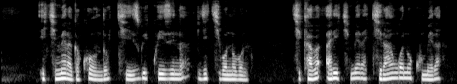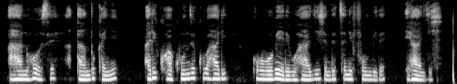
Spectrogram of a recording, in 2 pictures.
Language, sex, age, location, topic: Kinyarwanda, male, 18-24, Huye, health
